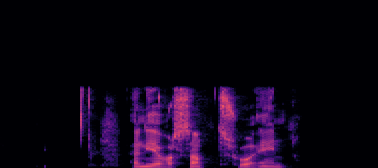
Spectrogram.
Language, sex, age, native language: Icelandic, male, 30-39, Icelandic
